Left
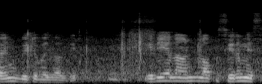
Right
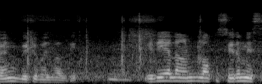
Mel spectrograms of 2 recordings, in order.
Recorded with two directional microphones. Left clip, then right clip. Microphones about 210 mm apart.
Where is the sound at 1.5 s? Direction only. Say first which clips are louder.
Even; 15° right (ahead or behind).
